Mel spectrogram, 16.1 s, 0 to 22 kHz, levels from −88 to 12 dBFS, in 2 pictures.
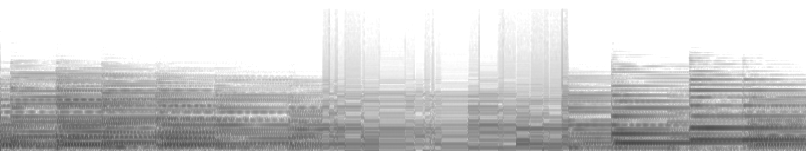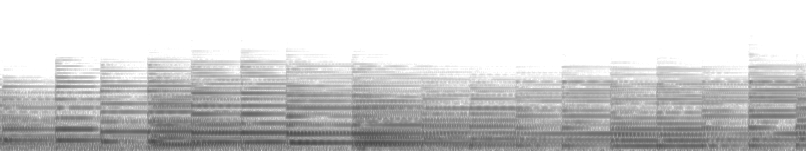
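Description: From 3.23 to 5.68 s, new audio likely stopped arriving in time, so the player kept looping a short buffer of about 10 ms while the real music was skipped. Nearly the whole stretch is repeats, producing robotic sound from repeated short buffers: a rigid, metallic 100 Hz buzz.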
